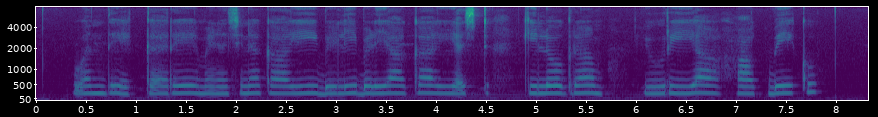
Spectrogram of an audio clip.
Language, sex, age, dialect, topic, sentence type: Kannada, female, 31-35, Dharwad Kannada, agriculture, question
